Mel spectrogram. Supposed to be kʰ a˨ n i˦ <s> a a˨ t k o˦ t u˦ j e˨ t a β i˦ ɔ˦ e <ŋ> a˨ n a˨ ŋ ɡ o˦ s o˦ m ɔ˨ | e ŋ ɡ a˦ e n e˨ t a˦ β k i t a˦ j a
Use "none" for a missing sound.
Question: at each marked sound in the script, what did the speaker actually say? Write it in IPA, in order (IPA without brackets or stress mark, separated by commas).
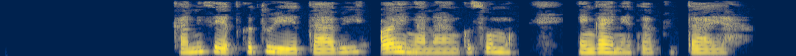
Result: s, ŋ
